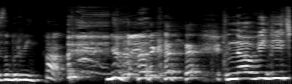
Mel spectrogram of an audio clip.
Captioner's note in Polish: śmiech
